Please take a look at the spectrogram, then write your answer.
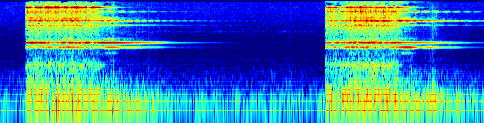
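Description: A station telephone in a metro station rings loudly twice, each ring lasting about two seconds and separated by a long pause, with the ringing fading into an echoing, hollow space and no one speaking.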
